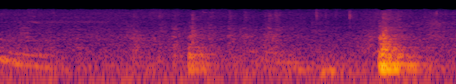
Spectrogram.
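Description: A few short, soft vocal sounds in a hushed room: a falling coo at the start, a fainter one about a second in, and a louder brief one just before the end.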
